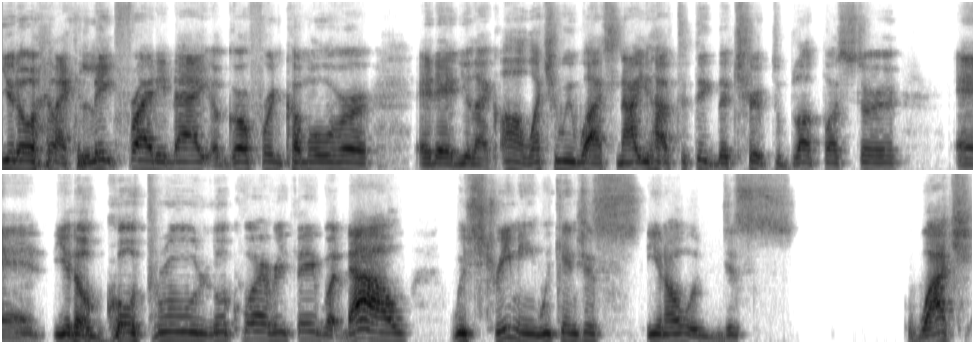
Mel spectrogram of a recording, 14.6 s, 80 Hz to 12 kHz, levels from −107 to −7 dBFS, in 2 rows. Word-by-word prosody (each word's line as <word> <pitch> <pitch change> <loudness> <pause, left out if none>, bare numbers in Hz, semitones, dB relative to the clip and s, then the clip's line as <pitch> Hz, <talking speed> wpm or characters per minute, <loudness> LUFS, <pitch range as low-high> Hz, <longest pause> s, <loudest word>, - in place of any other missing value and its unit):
you 150 - +3
know 145 -1 +3
like - - +1
late 145 +4 0
Friday 140 -3 +3
night, 130 0 +1
your - - -5
girlfriend 130 -1 +1
come 130 0 +1
over 130 -1 +2 0.3
and 115 +1 -2
then 115 -2 +2
you're 120 - 0
like, 110 -2 -4
"Oh, 135 -2 -1
what 130 +3 -3
should 280 - -4
we 275 - +2
watch?" 260 - +2
Now - - +2
you - - 0
have - - -1
to - - -13
take 275 -7 -7
the - - -1
trip 120 0 -6
to - - -11
Blockbuster 125 0 -4 0.5
and, 110 - -4
you 250 +2 +3
know, 120 - +4
go 125 +9 +1
through, 150 -2 -1
look 145 - -5
for 160 0 -2
everything, 155 +1 -5
but - - -3
now, 140 -2 +8 0.3
with 275 +2 +4
streaming, 275 -1 -2
we 265 +1 +3
can 140 - -3
just, 135 -1 -8
you 130 - +2
know, 130 +1 +1
w 120 -4 -3
just 125 0 -11 0.8
watch - - +2
135 Hz, 200 wpm, -25 LUFS, 125-150 Hz, 0.8 s, now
